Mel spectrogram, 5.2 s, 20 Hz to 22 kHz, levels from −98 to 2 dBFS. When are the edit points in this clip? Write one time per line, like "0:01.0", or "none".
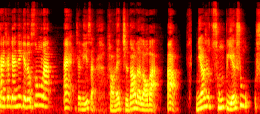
0:03.8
